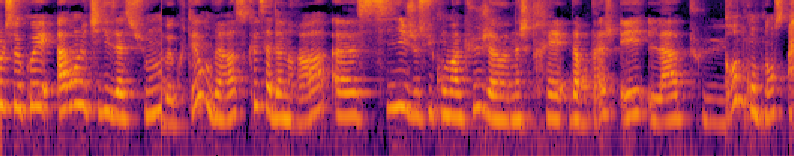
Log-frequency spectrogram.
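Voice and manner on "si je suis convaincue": ordinary talk, nothing marked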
